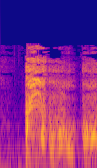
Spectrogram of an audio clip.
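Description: A person coughs and clears their throat, with a sharp, loud first burst followed by a couple of rougher, lower throat-clearing rasps in quick succession.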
